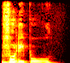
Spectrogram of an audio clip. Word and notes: volleyball: British English

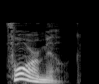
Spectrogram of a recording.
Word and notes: foremilk: British English

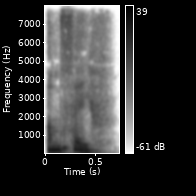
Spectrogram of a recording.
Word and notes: unsafe: British English

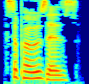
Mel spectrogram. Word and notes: supposes: British English

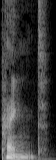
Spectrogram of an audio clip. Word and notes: paint: British English

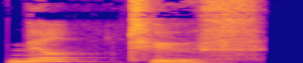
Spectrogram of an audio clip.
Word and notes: milk tooth: American English

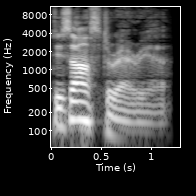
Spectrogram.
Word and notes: disaster area: British English

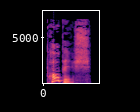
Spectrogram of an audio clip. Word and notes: popish: British English

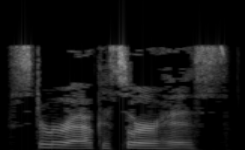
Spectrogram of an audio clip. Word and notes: styracosaurus: British English

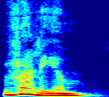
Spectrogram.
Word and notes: valium: British English

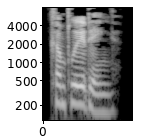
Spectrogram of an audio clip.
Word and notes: completing: British English

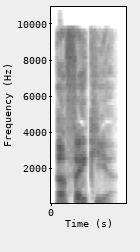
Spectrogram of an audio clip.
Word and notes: aphakia: British English

